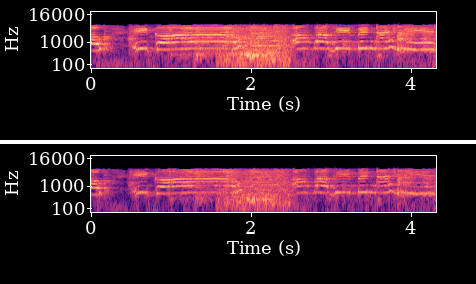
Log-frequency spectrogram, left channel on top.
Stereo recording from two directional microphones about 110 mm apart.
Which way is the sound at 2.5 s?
20° right (ahead or behind).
